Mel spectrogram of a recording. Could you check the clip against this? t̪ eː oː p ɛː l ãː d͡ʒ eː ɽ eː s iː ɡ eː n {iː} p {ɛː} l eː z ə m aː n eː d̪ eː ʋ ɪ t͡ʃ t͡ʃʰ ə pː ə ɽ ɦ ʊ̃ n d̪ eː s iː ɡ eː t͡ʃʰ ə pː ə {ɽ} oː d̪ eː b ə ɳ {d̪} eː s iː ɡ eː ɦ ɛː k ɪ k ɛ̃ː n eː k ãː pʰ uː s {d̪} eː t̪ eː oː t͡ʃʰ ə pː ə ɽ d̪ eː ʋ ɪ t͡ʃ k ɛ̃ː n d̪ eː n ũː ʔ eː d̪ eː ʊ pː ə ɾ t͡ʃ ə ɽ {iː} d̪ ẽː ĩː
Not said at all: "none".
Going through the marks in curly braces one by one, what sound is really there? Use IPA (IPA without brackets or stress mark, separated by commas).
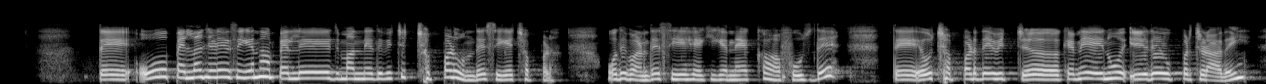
aː, ɛː, ɽ, d̪, d̪, aː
